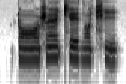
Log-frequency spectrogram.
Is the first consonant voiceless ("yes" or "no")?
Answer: yes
